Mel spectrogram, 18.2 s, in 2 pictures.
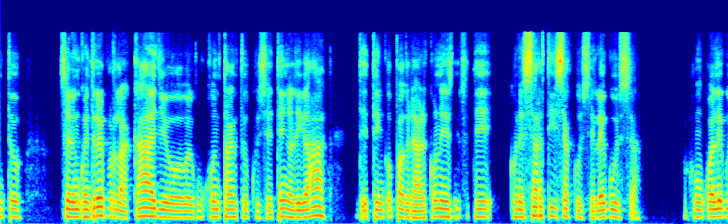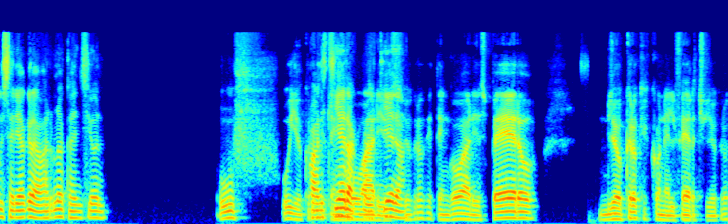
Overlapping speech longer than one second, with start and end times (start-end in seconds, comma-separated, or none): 12.9-14.2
